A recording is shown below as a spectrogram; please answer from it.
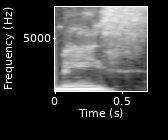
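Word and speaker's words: maïs: পরের েমার পরে যে কনসোনেন্ট থাকে ওইটাকে আপনার উচ্চারণ করতেই হবে এটা ছিল মেয়ে এটা কিন্তু মেইজ মেইজ কর্ণ এজন্য কি আমি মোটামুটি বুঝাতে পারছি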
